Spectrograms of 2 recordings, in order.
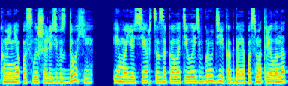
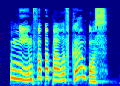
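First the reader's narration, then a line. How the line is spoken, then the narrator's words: Squeal. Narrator (Russian): Кайли взвизгнула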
